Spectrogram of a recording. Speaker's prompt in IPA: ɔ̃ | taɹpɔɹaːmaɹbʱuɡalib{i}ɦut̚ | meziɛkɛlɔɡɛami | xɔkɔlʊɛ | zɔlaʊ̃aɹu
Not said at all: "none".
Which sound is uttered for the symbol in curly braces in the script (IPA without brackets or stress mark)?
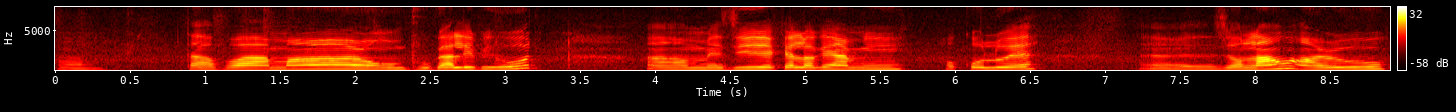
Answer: i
